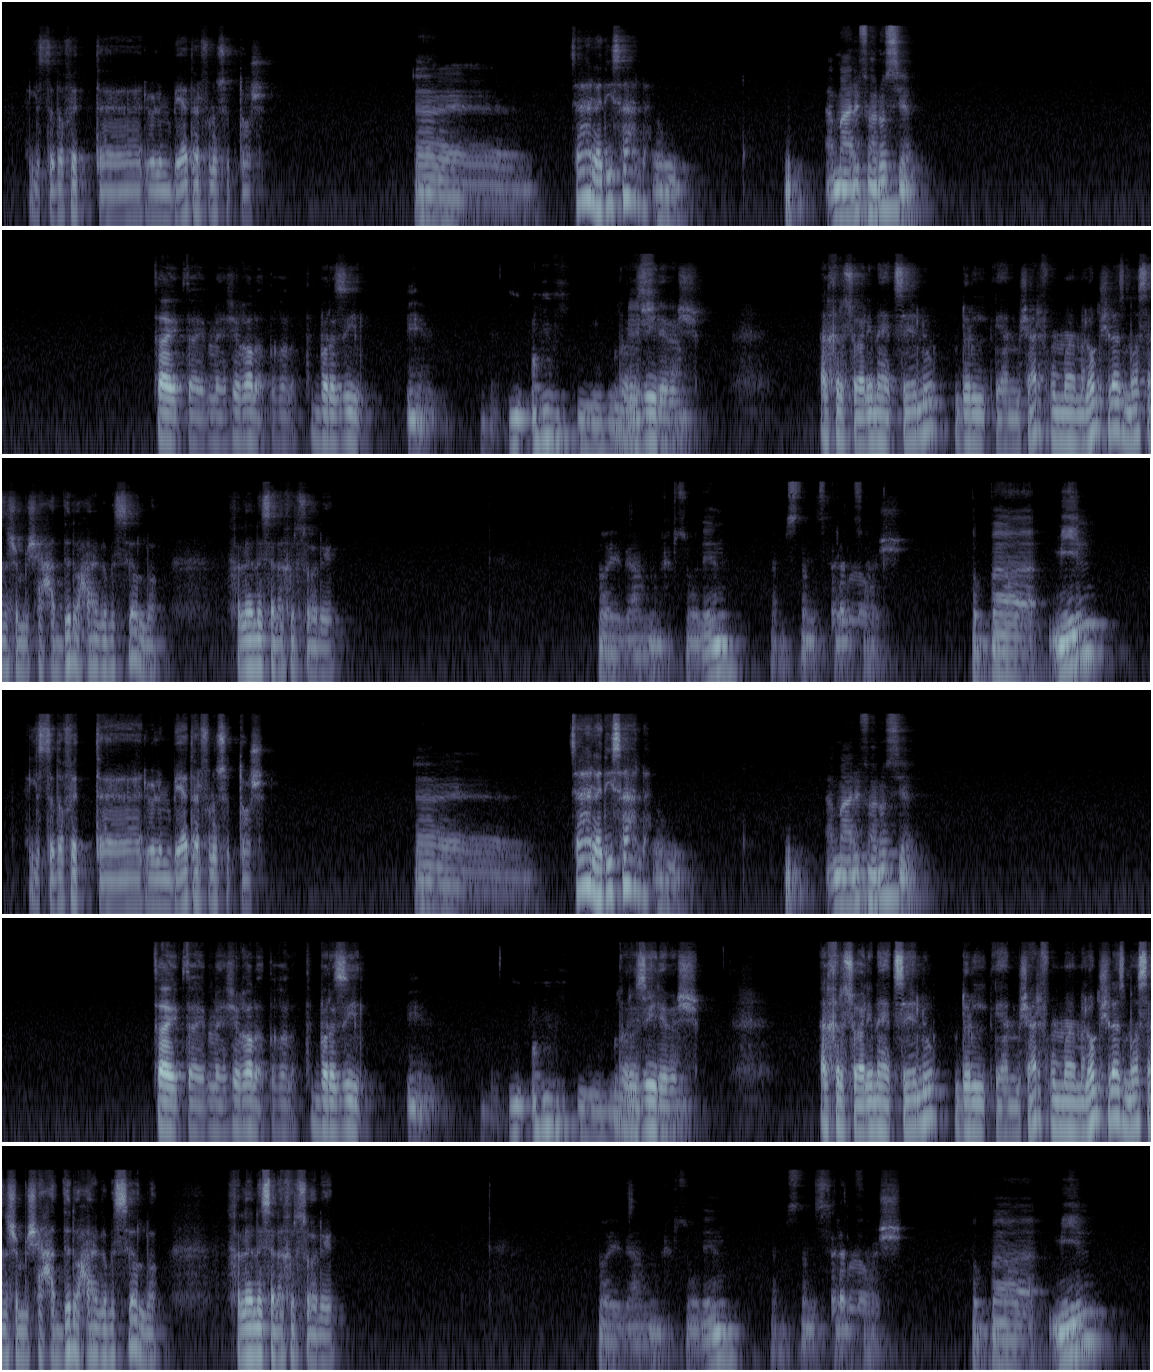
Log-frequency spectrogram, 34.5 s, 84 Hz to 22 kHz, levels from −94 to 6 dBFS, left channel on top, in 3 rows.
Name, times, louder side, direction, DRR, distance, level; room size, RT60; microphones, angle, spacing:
voice 1, 0.3-2.6 5.7-6.5 13.0-15.1 17.6-18.4 18.9-19.0 19.7-25.0 25.2-26.3 31.3-32.0, right 4 dB, 65° right, 0.7 m, -36 dB
voice 2, 4.1-5.3 6.5-6.8 7.8-7.9 8.2-9.1 15.5-15.8 16.3-18.3 28.9-30.3 30.7-31.7 32.7-34.0, left 2 dB, 80° left, 1.4 m, -42 dB
12.0 x 11.5 x 7.6 m
head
